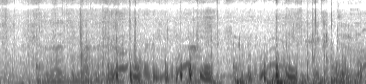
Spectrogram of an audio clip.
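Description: Pigeons coo close by in a low, throaty, repeated rumble, with a person talking over them.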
